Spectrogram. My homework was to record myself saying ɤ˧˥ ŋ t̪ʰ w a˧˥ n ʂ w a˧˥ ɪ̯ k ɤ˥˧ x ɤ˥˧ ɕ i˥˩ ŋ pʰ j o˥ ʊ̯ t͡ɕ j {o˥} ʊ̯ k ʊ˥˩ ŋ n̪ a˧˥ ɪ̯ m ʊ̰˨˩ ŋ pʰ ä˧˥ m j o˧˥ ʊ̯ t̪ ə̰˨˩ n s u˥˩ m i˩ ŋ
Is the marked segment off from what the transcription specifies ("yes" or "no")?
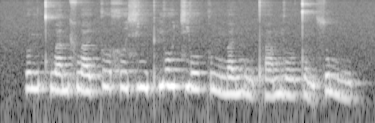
no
